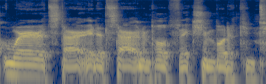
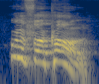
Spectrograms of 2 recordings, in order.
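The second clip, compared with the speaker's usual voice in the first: much higher, loud hammed-up tough guy; mock gangster yell; 6 dB louder than usual. Acted gangster dialogue from movie.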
